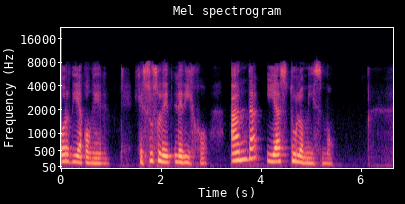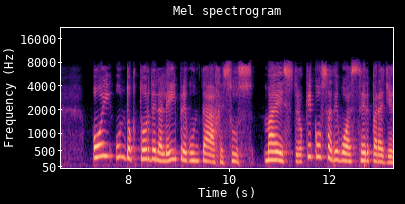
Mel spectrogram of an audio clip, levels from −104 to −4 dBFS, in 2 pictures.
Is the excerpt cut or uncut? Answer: uncut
